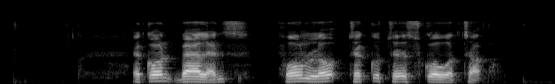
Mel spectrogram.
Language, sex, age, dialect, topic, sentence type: Telugu, male, 56-60, Southern, banking, question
